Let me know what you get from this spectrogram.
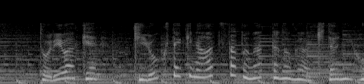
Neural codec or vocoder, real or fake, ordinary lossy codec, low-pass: none; real; none; 7.2 kHz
